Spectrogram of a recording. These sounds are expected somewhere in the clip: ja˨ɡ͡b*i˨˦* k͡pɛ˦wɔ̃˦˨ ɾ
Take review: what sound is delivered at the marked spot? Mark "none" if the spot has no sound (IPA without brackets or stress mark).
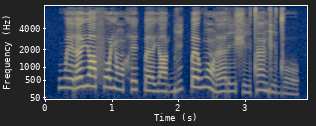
i˨˦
